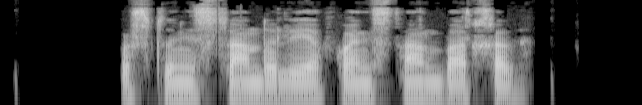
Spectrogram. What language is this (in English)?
Pashto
